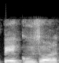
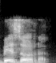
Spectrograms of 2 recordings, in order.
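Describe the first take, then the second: First: The g sound is pronounced in full. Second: The g sound is dropped entirely. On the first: The speaker calls it wrong. "nggak usah beguzorat" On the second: The speaker calls it right. "G-nya hilang"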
